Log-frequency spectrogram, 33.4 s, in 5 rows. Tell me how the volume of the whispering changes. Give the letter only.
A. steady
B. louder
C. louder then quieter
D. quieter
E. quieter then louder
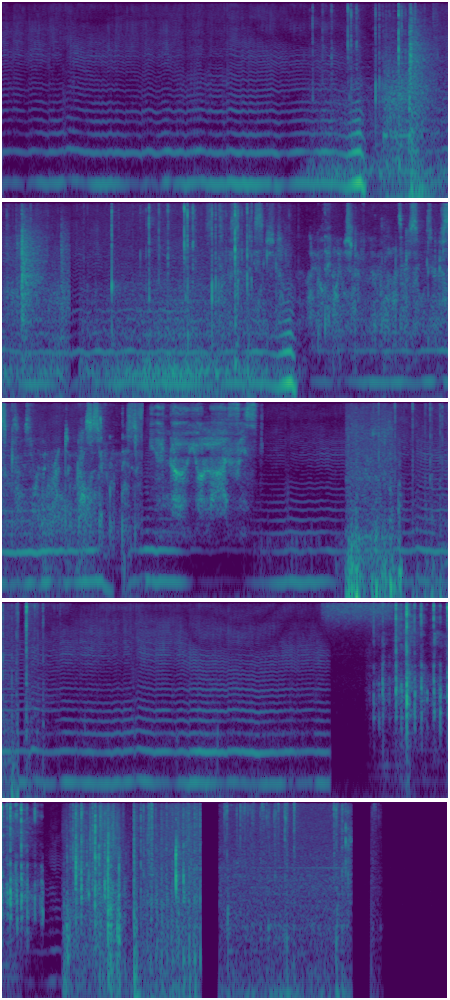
B.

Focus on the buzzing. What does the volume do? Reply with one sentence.
The volume of the buzzing goes down.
